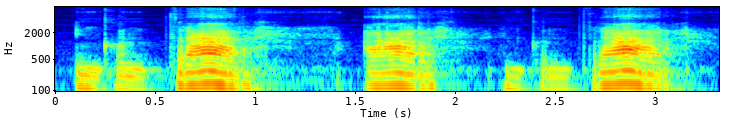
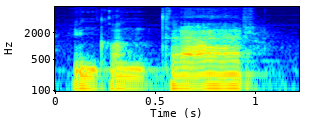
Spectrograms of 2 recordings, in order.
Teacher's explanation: So encontrar, we stress it at the end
